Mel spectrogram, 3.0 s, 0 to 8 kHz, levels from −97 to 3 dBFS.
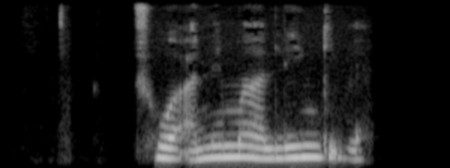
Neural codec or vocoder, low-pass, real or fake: none; 7.2 kHz; real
